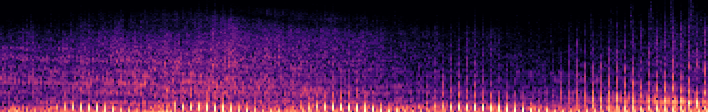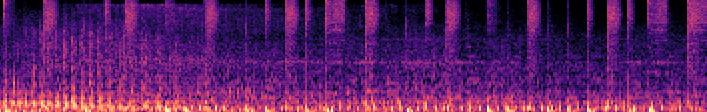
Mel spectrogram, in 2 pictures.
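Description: A helicopter's rotor thumps steadily and loudly, a dense whirring drone with rapid rhythmic chopping and a rising engine whine, continuing without pause and with no voices.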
